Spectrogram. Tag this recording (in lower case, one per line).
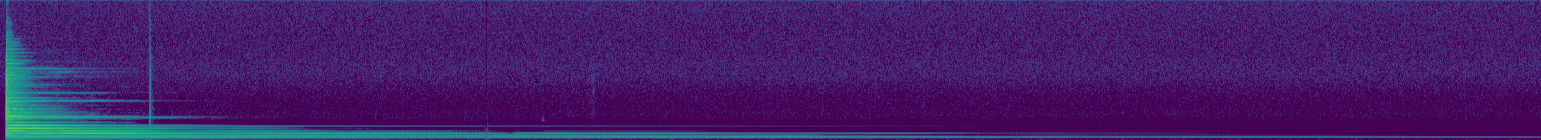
bell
